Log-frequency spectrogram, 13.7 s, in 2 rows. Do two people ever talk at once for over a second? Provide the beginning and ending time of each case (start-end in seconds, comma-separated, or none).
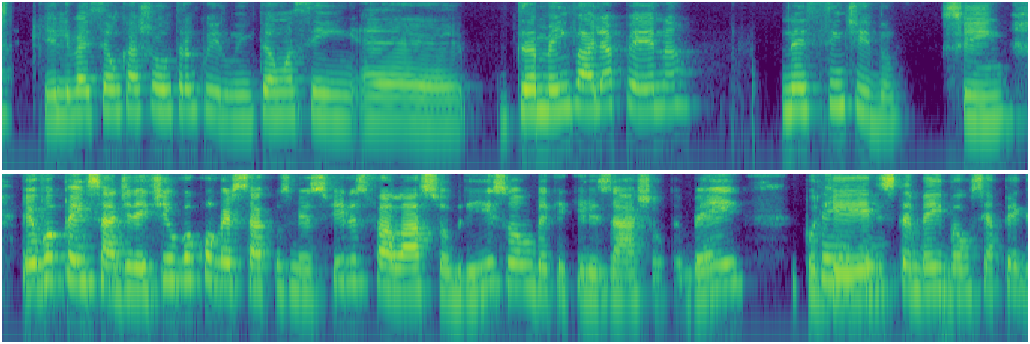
none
